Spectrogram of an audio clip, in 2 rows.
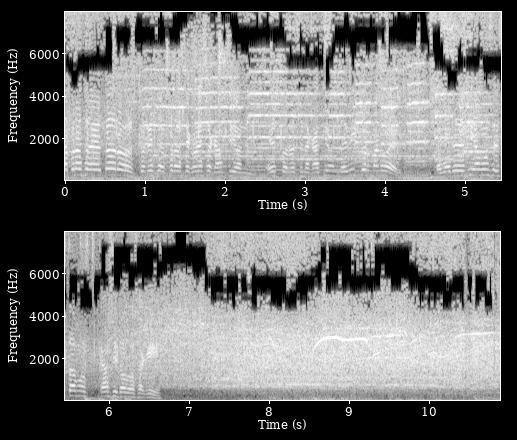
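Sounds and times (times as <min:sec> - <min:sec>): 
speech: 0:00.0 - 0:06.9
crowd applauding in bullring: 0:05.8 - 0:10.8
faint cheering: 0:06.4 - 0:10.8.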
